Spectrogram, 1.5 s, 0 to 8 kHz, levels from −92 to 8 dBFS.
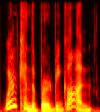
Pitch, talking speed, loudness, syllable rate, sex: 240 Hz, 240 wpm, -16 LUFS, 5.5 syllables/s, female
